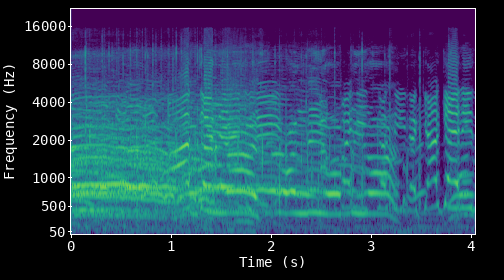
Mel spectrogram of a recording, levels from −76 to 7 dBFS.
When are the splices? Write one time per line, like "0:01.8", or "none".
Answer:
none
